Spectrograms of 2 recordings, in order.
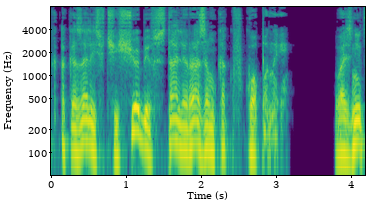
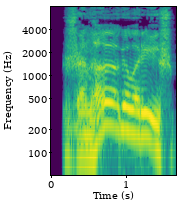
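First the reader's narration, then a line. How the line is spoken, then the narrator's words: Growled. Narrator (Russian): прорычал возница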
